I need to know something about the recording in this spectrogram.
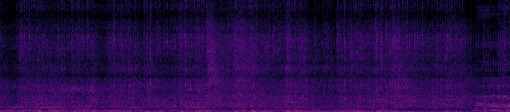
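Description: Large Innu hide frame drum beaten in a steady, rapid pulse, with a man's low chanting voice holding wavering notes over it, clearest in the first couple of seconds.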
